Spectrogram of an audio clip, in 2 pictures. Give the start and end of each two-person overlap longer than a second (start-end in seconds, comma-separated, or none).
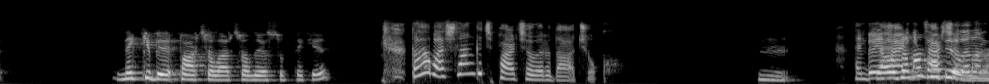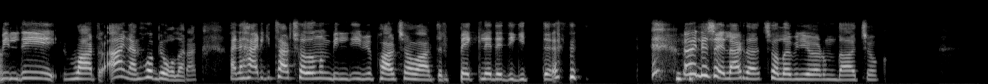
8.7-10.0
